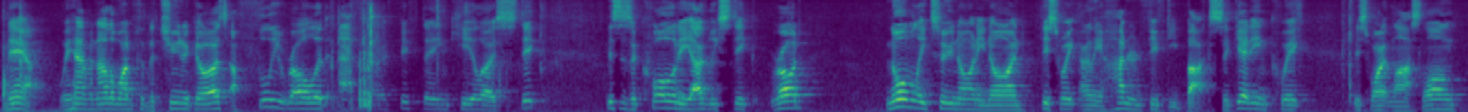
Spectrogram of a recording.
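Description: A young Australian man co-hosting a fishing report in a tackle shop, calling out local catches and specials in a brisk promotional way. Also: mid-range voice, steady tone, sharp tone, a little hiss or hum. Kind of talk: casual product and fishing report. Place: inside a large tackle shop. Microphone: camera at close range.

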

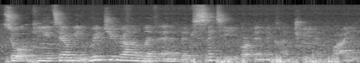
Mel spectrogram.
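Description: A man in his thirties examining a student's spoken English, talking slowly and clearly with patient encouragement, in a small office. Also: fairly high pitch, sing-song. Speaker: English speaking-test examiner. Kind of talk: spoken language exam interview. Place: small indoor office room. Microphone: far camera. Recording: echoey room, far from mic, loud noise.

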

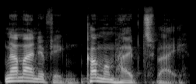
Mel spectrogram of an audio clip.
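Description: A man's voice: fairly low pitch, huge pitch swings, moderate pace, a bit bright, pitched above the performer's own voice. A man playing a smug, teasing husband. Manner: teasing, self-satisfied.

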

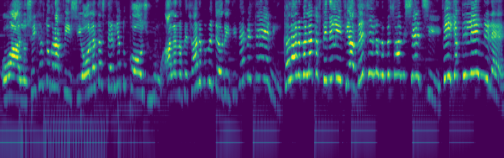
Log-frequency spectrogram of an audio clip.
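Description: A young woman giving excitable, playful and foul-mouthed commentary while playing a video game. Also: very high-pitched. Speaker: gaming YouTuber. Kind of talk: casual gameplay commentary.

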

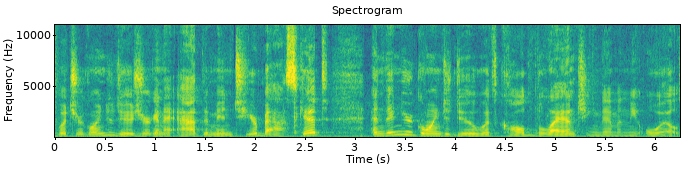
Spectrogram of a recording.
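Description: A man's voice: medium pitch, a little hiss or hum. A man in his fifties from Utah hosting a TV cooking segment, chatting through each step as he cooks in a studio kitchen. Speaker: TV cooking show host. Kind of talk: cooking demonstration.

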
